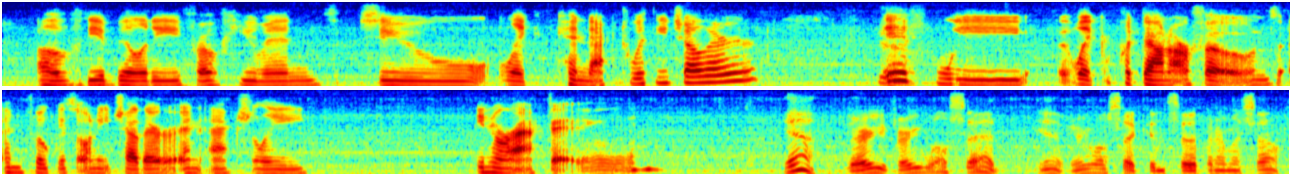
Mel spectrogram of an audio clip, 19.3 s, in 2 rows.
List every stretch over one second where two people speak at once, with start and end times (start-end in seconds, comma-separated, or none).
none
